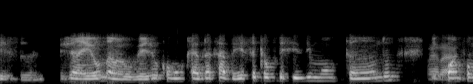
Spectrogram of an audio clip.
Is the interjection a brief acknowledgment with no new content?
Yes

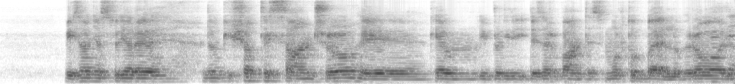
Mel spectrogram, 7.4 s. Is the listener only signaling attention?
Yes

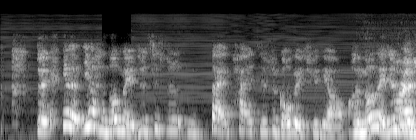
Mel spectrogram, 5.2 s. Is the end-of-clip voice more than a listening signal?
Yes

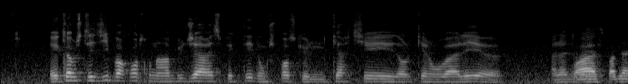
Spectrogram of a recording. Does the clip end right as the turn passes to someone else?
Yes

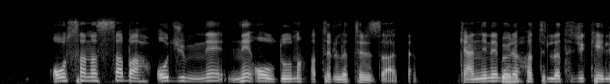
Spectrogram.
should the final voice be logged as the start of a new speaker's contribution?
No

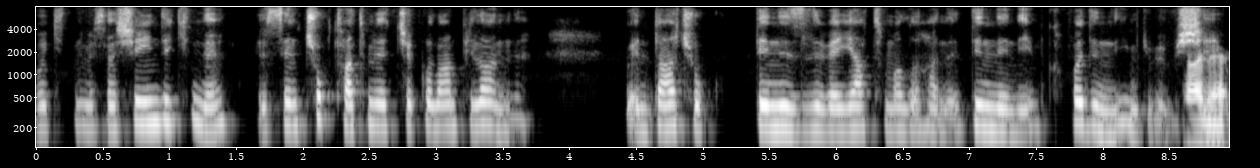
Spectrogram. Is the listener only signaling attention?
No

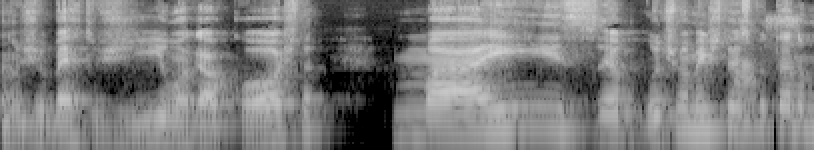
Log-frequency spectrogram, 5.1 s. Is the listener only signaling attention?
Yes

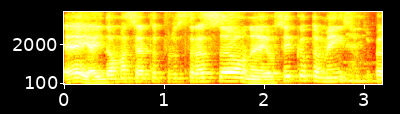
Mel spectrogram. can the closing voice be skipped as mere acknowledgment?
Yes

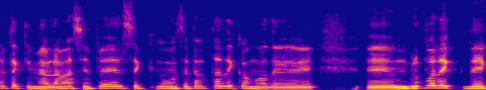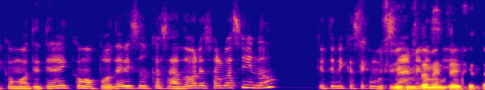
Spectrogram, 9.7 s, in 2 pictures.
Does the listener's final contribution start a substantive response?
Yes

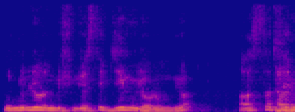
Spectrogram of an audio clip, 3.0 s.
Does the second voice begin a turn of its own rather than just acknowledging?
Yes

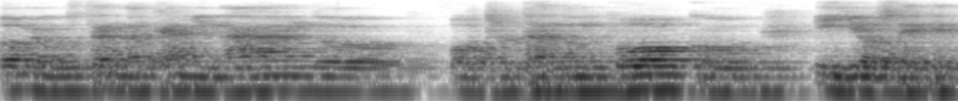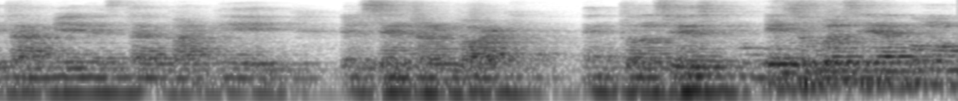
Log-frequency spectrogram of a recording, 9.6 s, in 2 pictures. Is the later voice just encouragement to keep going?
Yes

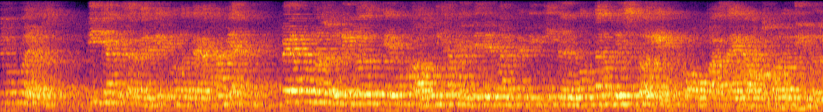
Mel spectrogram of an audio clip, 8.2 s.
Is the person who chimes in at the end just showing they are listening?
Yes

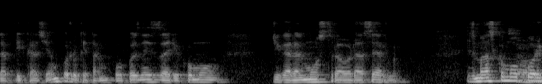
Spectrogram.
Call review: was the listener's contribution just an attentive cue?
No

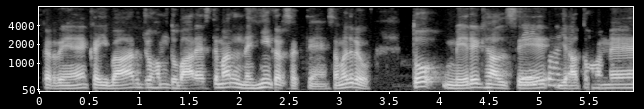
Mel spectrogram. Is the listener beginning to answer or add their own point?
No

